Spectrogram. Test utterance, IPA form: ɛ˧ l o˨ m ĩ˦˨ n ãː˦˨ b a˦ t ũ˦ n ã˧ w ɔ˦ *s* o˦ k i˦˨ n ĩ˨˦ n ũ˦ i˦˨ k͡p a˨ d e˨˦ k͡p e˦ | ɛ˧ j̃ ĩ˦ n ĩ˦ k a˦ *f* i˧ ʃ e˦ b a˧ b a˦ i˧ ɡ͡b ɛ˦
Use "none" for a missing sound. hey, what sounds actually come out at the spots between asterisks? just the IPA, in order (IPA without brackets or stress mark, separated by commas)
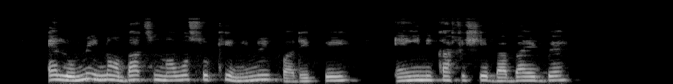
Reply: s, f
